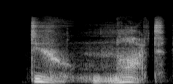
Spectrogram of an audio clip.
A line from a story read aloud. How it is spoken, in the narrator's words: she hissed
